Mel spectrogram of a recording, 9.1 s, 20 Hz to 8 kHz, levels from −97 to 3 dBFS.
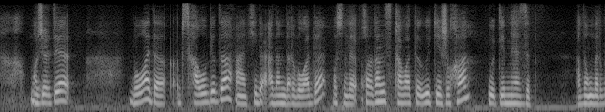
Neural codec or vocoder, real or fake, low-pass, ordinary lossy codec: codec, 16 kHz, 0.5 kbps, FunCodec, trained on Chinese and English, 25 frames a second; fake; 7.2 kHz; none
